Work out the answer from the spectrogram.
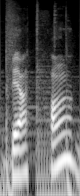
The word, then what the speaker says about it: Bertrand: And I can say Bertrand because Bertrand is a French name from origin, correct? Absolutely. You're the only person that's ever pronounced it right on the first go-around.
